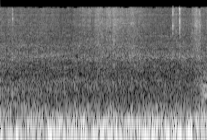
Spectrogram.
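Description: Steady low rumble of wind or handling noise on the microphone, with a faint brief rustle near the end.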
